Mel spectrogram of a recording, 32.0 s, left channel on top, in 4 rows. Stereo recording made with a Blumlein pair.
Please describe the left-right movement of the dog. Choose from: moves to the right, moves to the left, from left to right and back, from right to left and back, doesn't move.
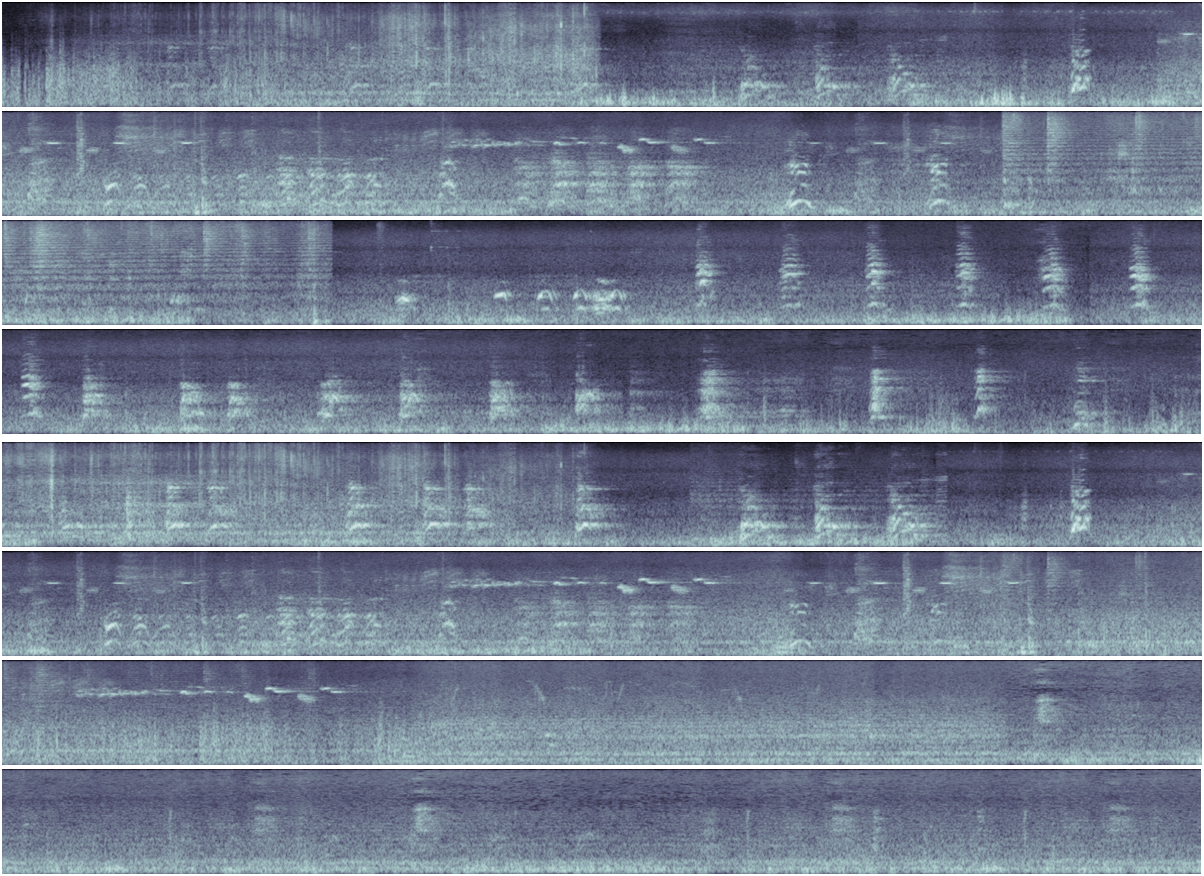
moves to the left.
